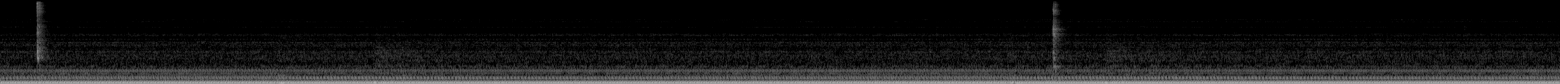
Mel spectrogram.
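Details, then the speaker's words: Steady low hum with faint rhythmic pulsing from an oxygen concentrator under a glass lampworking bench, used with propane for a hot flame; the two sharp clicks are a nearby kiln's relay switch. "Noise you hear, I usually have the radio on, so you can't really hear it, but there's an oxygen concentrator underneath me, which you need along with the propane in order to get a really hot flame."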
